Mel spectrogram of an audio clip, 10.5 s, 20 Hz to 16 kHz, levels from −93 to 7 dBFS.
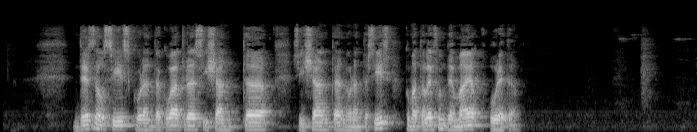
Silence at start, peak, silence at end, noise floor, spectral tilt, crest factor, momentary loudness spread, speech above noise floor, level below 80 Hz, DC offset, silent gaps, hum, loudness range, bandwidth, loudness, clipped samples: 1.1 s; -2 dBFS; 2.7 s; -71 dBFS; -5 dB/octave; 20 dB; 9 LU; 52 dB; -48 dBFS; under 0.1%; none; none; 4 LU; 8 kHz; -19 LUFS; under 0.1%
